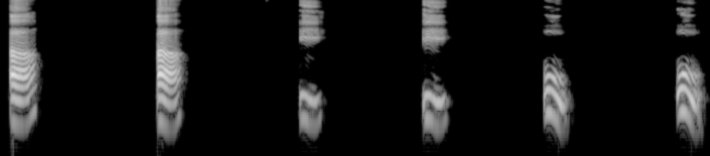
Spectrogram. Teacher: It is pronounced by closing the vocal cords completely. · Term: Hamzat al-Qata'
